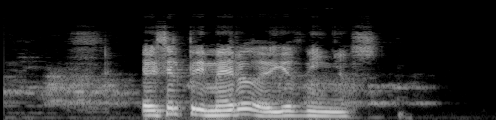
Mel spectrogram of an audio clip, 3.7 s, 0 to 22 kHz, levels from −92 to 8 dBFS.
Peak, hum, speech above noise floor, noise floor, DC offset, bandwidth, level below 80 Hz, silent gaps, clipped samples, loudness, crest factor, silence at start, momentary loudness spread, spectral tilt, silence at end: -2 dBFS; none; 45 dB; -59 dBFS; under 0.1%; 7.8 kHz; -54 dBFS; none; under 0.1%; -15 LUFS; 16 dB; 0.35 s; 22 LU; -6 dB/octave; 0.9 s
